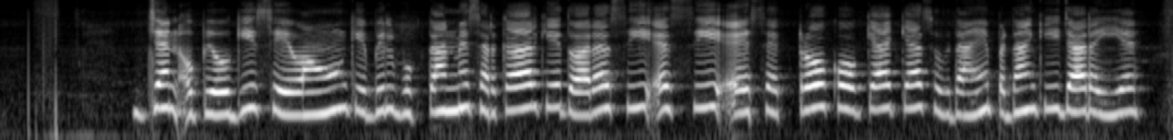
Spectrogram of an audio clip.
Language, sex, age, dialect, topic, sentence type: Hindi, female, 25-30, Garhwali, banking, question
